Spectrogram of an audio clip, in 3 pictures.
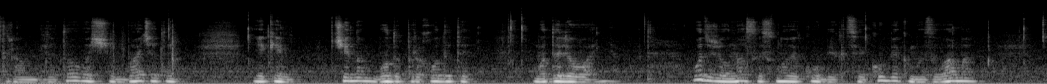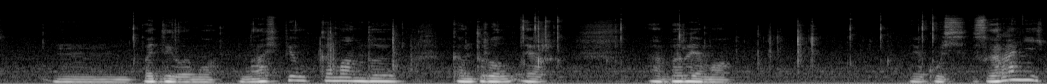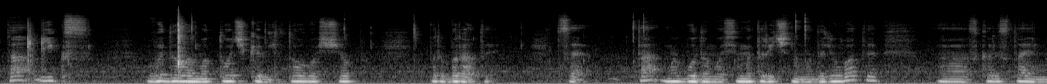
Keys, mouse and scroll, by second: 0.0-1.1 drag, 1.1 n, 1.7-4.7 middle drag, 5.1 click, 7.5-13.3 middle drag, 16.7-18.2 middle drag, 18.2 4, 19.0-19.7 middle drag, 19.7 click, 24.4-25.6 middle drag, 25.6-26.6 scroll up 2, 26.6-27.3 scroll up 1, 27.3 click.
